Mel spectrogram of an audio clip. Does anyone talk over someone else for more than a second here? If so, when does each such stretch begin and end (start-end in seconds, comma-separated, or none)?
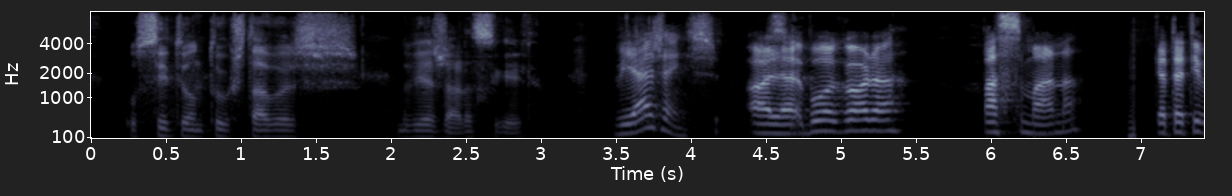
none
